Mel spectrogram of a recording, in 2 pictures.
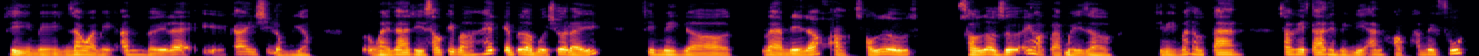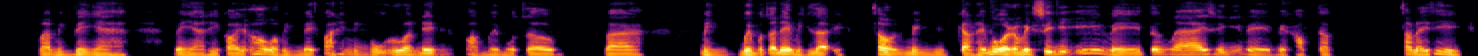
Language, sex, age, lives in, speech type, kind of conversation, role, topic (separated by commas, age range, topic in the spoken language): Vietnamese, male, 20-24, Vietnam, conversation, advice, user, Làm sao để tìm lại động lực dài hạn và biết mình nên nỗ lực vì điều gì?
